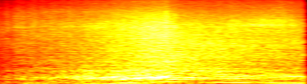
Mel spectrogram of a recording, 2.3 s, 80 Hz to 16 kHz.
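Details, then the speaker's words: BMW E46 Compact with 2.0 L N42 engine. Slow revving is fine, but a quick throttle tap makes it stutter and refuse to rev, as if running on three cylinders; a failing ignition coil is to blame: misfire. "I don't know if you can hear but it feels like it's running or accelerating on three cylinders only so if I rev up slowly everything seems to be working fine but if I give it the gas very fast if I just tap on the gas"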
